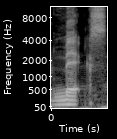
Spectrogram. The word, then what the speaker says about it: Mx: Also, the it's mix MX and it's I'm not pronounced doing mix.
